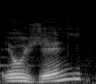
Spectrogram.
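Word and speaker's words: Eugénie: Principalmente que é em francês, mas é Eugène, com acento no E, do meio.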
